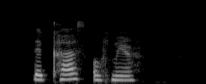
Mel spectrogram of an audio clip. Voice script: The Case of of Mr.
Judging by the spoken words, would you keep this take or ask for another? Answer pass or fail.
fail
